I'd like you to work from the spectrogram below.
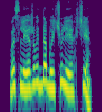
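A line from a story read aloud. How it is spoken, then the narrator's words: Sigh. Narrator (Russian): Туай вздохнула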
